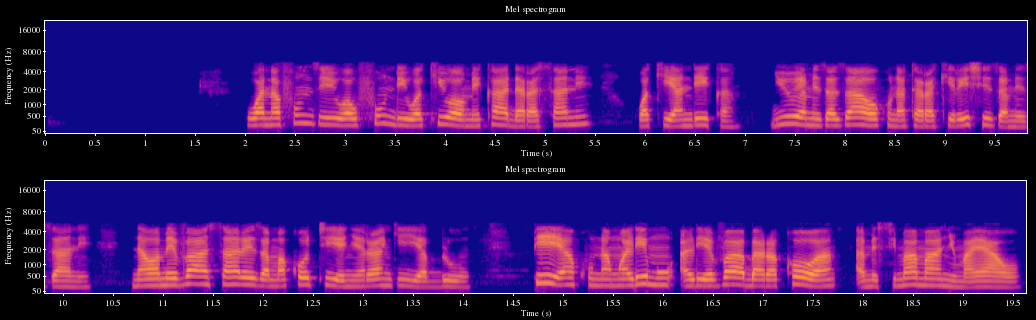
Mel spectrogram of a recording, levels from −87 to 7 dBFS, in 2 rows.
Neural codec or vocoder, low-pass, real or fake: none; 5.4 kHz; real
